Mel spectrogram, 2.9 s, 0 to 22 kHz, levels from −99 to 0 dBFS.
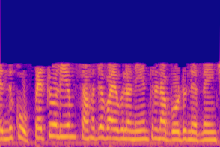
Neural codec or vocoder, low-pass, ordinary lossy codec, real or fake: none; 3.6 kHz; MP3, 32 kbps; real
